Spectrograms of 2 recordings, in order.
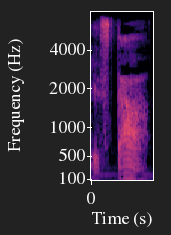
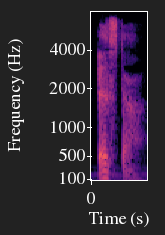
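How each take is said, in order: First: The stress is on the last syllable. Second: The stress is on the first syllable. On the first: It means you are, he is, or she is. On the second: It means this.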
